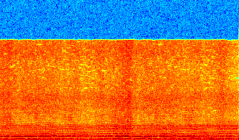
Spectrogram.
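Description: Small folding quadcopter drone flying just after a hand launch, its propellers giving a steady, even hum.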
